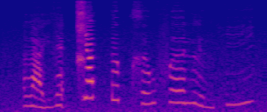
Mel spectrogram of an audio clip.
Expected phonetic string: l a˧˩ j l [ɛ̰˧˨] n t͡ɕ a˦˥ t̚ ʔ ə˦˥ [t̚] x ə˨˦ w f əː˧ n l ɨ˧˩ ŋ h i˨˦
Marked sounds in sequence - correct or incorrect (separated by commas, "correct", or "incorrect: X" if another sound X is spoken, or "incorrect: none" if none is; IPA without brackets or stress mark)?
correct, incorrect: p̚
